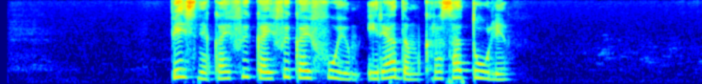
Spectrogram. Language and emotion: Russian, neutral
